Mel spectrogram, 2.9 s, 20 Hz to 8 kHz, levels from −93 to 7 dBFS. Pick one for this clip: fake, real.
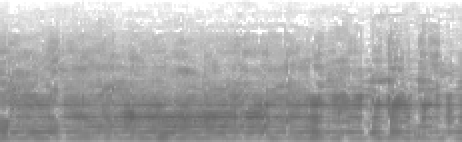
fake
